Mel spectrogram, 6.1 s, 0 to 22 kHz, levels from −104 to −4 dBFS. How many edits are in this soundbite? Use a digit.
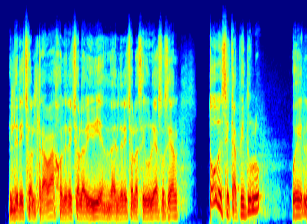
0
